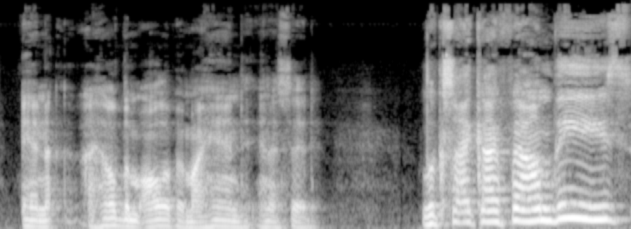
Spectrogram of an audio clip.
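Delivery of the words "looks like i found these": shrill, high, loud, raised yell. Retelling a dream, finding hidden microphones: imitating own yell. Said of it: "But I yelled it".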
